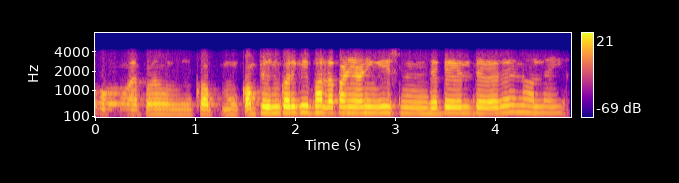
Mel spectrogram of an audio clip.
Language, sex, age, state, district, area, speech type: Odia, female, 60+, Odisha, Gajapati, rural, conversation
